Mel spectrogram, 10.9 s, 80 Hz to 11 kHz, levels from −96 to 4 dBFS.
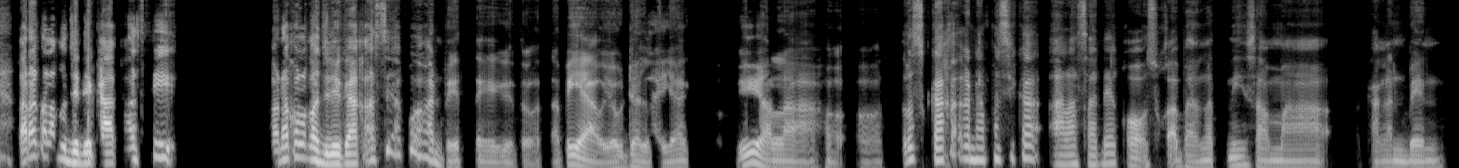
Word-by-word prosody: Karena - - +8
kalau 235 - +4
aku 205 -3 +1
jadi 155 -1 +8
Kakak 155 +5 +6
sih 230 -4 +4 0.7
karena 180 +5 +3
kalau 230 -2 +2
enggak 175 -7 +7
jadi 140 - +8
Kakak 145 0 +5
sih 345 - -3
aku 265 - -5
akan 200 -9 -1
bete 90 -5 -7 0.2
gitu, - - -13
tapi - - -1
ya - - +3
ya - - -5
udahlah - - -6
ya, 90 +3 -7 0.4
iya 140 -1 +1
lah, 90 -2 -6
heeh. - - -16 0.2
Terus 195 +2 -2
Kakak 190 +2 +2
kenapa 195 +1 -3
sih 225 - -5
Kak 215 0 -2
alasannya 135 +2 -5
kok 110 -2 -3
suka - - -6
banget 95 +1 -8
nih 120 +1 -7
sama 90 -3 -7 0.3
Kangen 85 0 -9
Band? 90 +2 -6
140 Hz, 205 wpm, -22 LUFS, -, 0.7 s, Karena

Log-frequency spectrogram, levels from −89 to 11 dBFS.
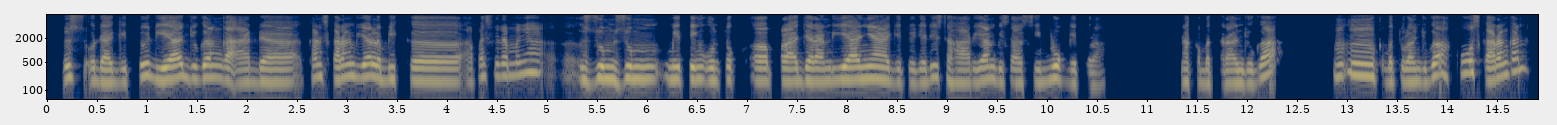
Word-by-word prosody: Terus, 205 0 -1
udah 175 -1 0
gitu 170 +8 -1
dia 195 -1 +5
juga 210 0 +1
nggak 195 -5 0
ada 165 0 0 0.3
kan 215 +2 -3
sekarang 210 +4 0
dia 220 +1 +3
lebih 195 -3 +2
ke, 180 -1 0 0.5
apa 205 +6 -7
sih 230 +1 -8
namanya, 250 +4 -1 0.4
Zoom 195 +2 +4
Zoom 195 -1 +2
meeting 190 0 +2
untuk, 180 0 -3
eee, 175 -1 +1
pelajaran 175 0 +1
dianya 190 +2 +4
gitu, 165 -1 -9
jadi 165 +5 -4
seharian 170 +2 -2
bisa 170 -1 -5
sibuk, 180 +3 0
gitu 155 -3 -9
lah. - - -24 0.8
Nah, 170 - -2
kebetulan 155 -1 -4
juga 205 +11 +1 0.6
heeh, 230 0 +3
kebetulan 170 0 -3
juga 230 +10 +2
aku 260 +4 -4
sekarang 210 +3 +2
kan, 310 +4 -1
190 Hz, 155 wpm, -24 LUFS, 170-210 Hz, 0.8 s, dia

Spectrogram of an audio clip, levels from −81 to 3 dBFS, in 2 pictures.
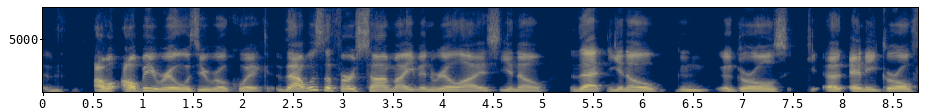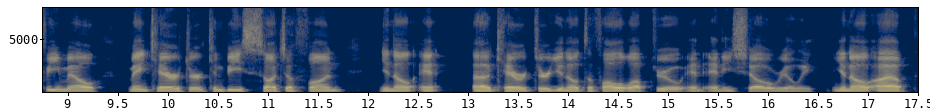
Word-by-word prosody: th 135 -3 -10 0.3
I 135 - +2
w 145 - +5
I'll 185 +4 +7
be 205 0 +1
real 155 -3 +4
with 135 -2 -1
you 135 -1 0
real 125 -1 0
quick. 120 -2 -2
That 160 +8 +4
was 255 +2 +1
the 225 - +6
first 185 -4 0
time 160 -2 +2
I 145 -2 +2
even 145 -1 -2
realized, 125 -3 -1
you 125 0 -4
know, 115 -1 -3 0.2
that, 135 +1 +4
you 140 0 -1
know, 125 -2 +1 0.2
n 130 -3 -4
eh, 135 -2 0
girls 130 0 0 0.2
gi - - -15
uh, 135 0 +4
any 145 0 +3
girl 135 +2 +2
female 135 -2 -1 0.3
main 130 -1 0
character 130 +3 0
can 130 -1 -5
be 125 0 0
such 125 +1 -1
a 125 - +1
fun, 120 -1 -3 0.3
you 125 - -4
know, 115 -1 0
and 120 -1 -2 0.3
a 120 -3 +3
character, 120 0 0
you 120 +1 -1
know, 120 -1 0
to 120 - -5
follow 120 -1 +1
up 110 0 -1
through 115 -1 -2
in 110 -1 -6
any 110 -1 -5
show 110 +1 -2
really. 100 -3 -7 0.2
You 120 +1 -2
know, 120 0 +2
uh, 120 -2 +3
125 Hz, 190 wpm, -25 LUFS, 120-135 Hz, 0.3 s, I'll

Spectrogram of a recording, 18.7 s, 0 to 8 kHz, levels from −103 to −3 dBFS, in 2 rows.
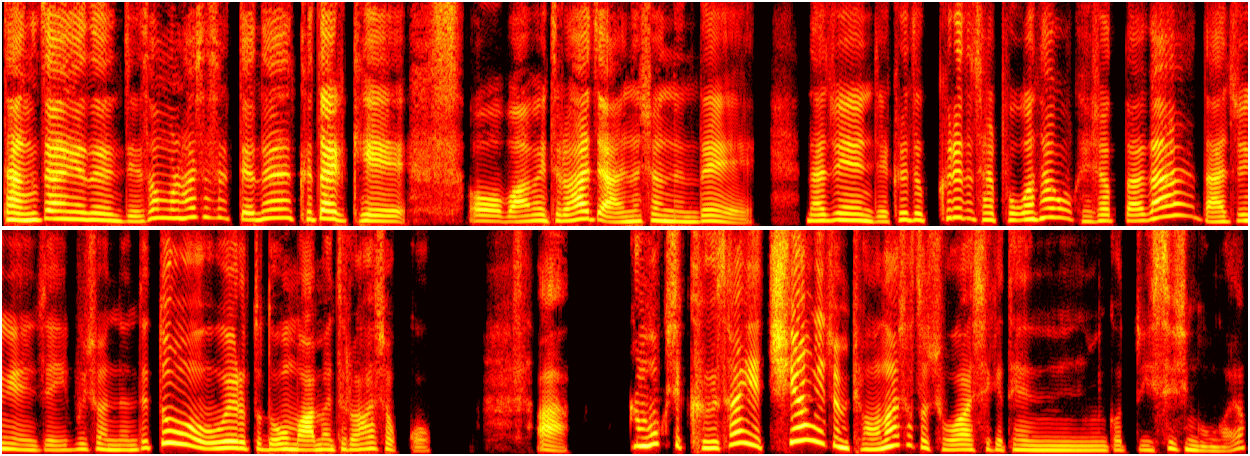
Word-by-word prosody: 당장에는 240 -1 +5
인제 185 -1 -8
선물하셨을 310 +1 -4
때는 285 +6 0
그닥 270 +2 +6
이렇게 200 -5 +1 0.5
어 195 -2 -2
마음에 185 +4 0
들어 205 +2 -2
하지 265 -1 +6
않으셨는데 180 - -2 0.4
나중에 220 +2 +1
인제 180 -3 -5
그래도 235 +1 -4
그래도 300 -1 -2
잘 240 -1 -3
보관하고 255 +8 -2
계셨다가 210 - 0
나중에 180 +2 -2
인제 165 0 -10
입으셨는데 175 +2 -7
또 365 - +3
의외로 230 0 +4
또 190 -1 -10
너무 185 +2 -1
마음에 175 0 +1
들어 175 0 -6
하셨고. 195 -3 -8 0.8
아 - - 0 0.5
그럼 305 0 +3
혹시 365 -3 -2
그 230 0 -1
사이에 370 - +3
취향이 475 -1 +6
좀 265 -8 +3
변하셔서 250 - 0
좋아하시게 175 -1 -4
된 155 -2 -7
것도 160 0 -15
있으신 170 +3 -3
건가요? 135 +4 -13
210 Hz, 345 characters per minute, -25 LUFS, 180-270 Hz, 0.8 s, 그닥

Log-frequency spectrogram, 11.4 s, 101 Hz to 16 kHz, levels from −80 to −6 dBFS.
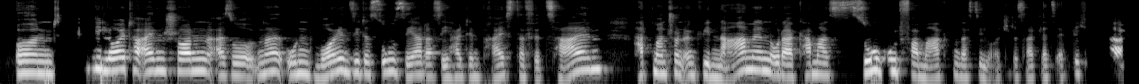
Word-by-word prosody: Und 200 -1 +3 0.3
kennen 255 0 -13
die - - +3
Leute 240 0 +5
einen 225 +2 +3
schon, 225 0 +5
also, 175 0 -2
ne, 215 +4 0
und 185 -1 -2
wollen 200 +9 +2
sie 205 - -2
das 190 -1 -4
so 220 +2 0
sehr, 185 -3 -2
dass 170 0 -3
sie 155 +1 -5
halt 160 0 -7
den 160 0 -7
Preis 165 +2 -6
dafür 145 -4 -10
zahlen? 245 - +1 0.2
Hat 180 +2 -5
man 195 -1 +1
schon 200 -2 -3
irgendwie 175 0 -3
'n 160 - -4
Namen 235 +5 +2
oder 175 -2 +3
kann 180 +2 -4
man's 180 -1 -4
so 225 +3 +5
gut 225 -1 -1
vermarkten, 160 -1 -4
dass 155 0 -7
die 160 - -10
Leute 155 +4 -14
das 155 0 -14
halt 150 0 -9
letztendlich 155 +5 -11
bezahlen. - - -2
185 Hz, 210 wpm, -23 LUFS, 165-225 Hz, 0.3 s, Leute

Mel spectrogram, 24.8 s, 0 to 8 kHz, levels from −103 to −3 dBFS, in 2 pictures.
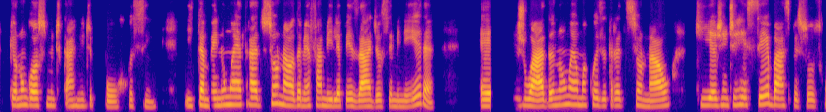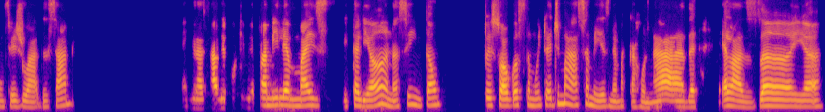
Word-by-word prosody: Que 190 - -1
não 200 +1 -2
gosto 185 0 +2
muito 180 -1 -6
de - - -3
carne 170 0 -3
de 180 +3 -8 0.2
porco, 150 +2 -7
assim, 150 -3 -9 0.4
e 175 - -7
também 185 0 +2
não 205 +2 -1
é 205 0 +3
tradicional 200 -1 +2
da 190 +1 0
minha 175 +1 -3
família, 180 -2 -1
apesar 165 -1 +4
de 155 - -6
eu 160 - -3
ser 165 +1 -8
mineira, 160 +8 -2
eh, - - -10 1.2
feijoada 180 -1 +5
não 205 +3 -3
é 205 - +1
uma 200 -1 -4
coisa 190 -3 -6
tradicional, 175 -1 +1 0.4
que 195 -1 -1
a 185 - +3
gente 195 +1 +2
receba 205 0 +2
as 185 0 -2
pessoas 165 -1 -5
com 155 - -15
feijoada, 155 -2 -5
sabe. 185 +8 -4 1.6
Engraçado, 175 - -2
é 185 - -4
porque 415 0 -24
minha 370 -7 -16
família 195 +1 +3
é - - +5
mais 180 +1 0 0.2
italiana, 165 +3 0
assim, 195 +7 -7
então, 190 +1 -2
o 210 - -20 0.5
pessoal 190 -2 +3
gosta 190 +2 -3
muito 185 +1 -8
é 190 - -1
de 195 +5 -2
massa 220 -2 -1
mesmo. 160 -4 -7
É - - -5
macarronada, 150 0 +1 0.4
é 170 - +4
lasanha 165 +1 +2
180 Hz, 145 wpm, -23 LUFS, 165-195 Hz, 1.6 s, feijoada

